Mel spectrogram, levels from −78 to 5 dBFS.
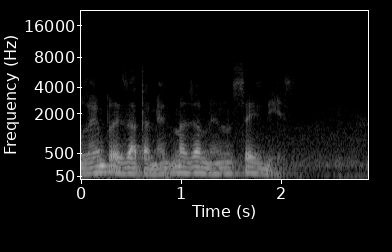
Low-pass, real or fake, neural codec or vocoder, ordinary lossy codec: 7.2 kHz; real; none; none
